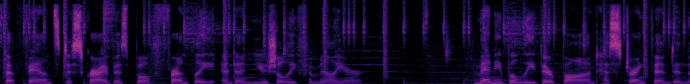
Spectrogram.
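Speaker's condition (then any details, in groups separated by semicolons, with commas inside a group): No condition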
